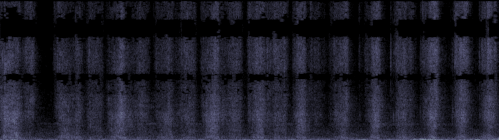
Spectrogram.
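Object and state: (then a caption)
Shaggy fabric bath rug being scrubbed. A small rectangular, light pink shaggy textile bath rug with long fringe rows, slightly damp and gone gray with dirt, rests on a foam mat while one hand holds it and the other scrubs it with a small plastic detail brush. Steady, rhythmic back-and-forth strokes make a bright, raspy bristle scratch over a low, muffled rumble from the damp pile.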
